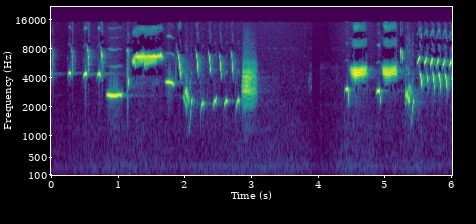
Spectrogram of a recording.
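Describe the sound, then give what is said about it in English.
A song sparrow sings two bursts of song, each a quick run of high, bright chirps, trills and buzzy notes, separated by a short silence, with no other sound. “Bird one is a song sparrow.”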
